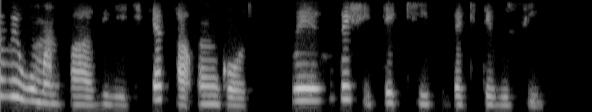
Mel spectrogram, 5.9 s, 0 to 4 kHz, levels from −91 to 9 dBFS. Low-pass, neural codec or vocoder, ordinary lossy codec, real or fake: 3.6 kHz; none; Opus, 32 kbps; real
